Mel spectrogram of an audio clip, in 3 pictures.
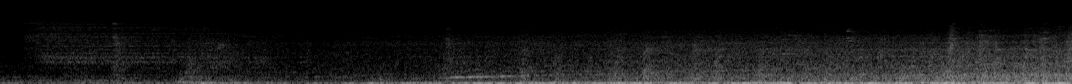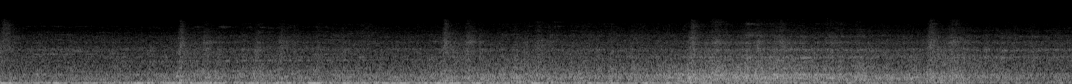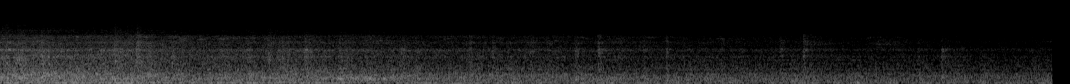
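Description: New York City subway train running on the rails, its wheels clicking over rail joints with some squeal. The sound builds over the first ten seconds, is loudest about two-thirds through, then fades.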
